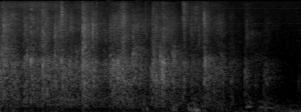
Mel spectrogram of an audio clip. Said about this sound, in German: Ich darf dich nach vorne bitten. Einen Applaus für sie bitte.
